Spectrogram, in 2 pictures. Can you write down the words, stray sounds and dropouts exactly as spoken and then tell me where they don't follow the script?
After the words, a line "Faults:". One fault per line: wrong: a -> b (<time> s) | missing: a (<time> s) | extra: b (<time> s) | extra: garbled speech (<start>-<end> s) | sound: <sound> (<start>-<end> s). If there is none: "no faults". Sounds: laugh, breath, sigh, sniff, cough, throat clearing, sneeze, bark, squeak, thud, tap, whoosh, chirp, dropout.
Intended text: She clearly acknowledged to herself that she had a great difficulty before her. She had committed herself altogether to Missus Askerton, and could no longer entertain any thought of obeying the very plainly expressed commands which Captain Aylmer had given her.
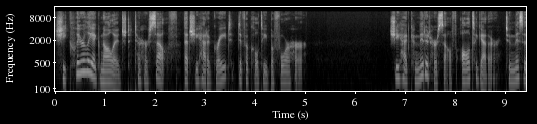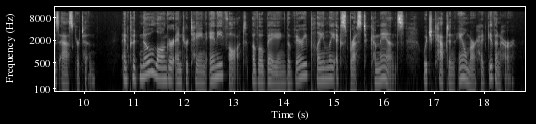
She clearly acknowledged to herself that she had a great difficulty before her. She had committed herself altogether to Missus Askerton, and could no longer entertain any thought of obeying the very plainly expressed commands which Captain Aylmer had given her.
Faults:
no faults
